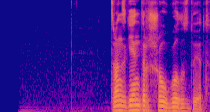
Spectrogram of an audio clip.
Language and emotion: Russian, neutral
